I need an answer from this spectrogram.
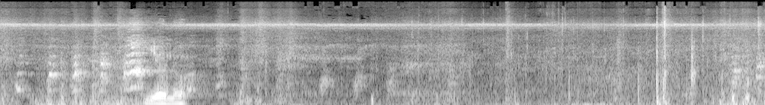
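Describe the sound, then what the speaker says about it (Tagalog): A wild junglefowl caught in a snare gives a brief, close cluck near the start, followed by faint rustling and footsteps outdoors. A person speaks briefly. "huli sa palabay yung labuyo na humalpok sa ating pangati"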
